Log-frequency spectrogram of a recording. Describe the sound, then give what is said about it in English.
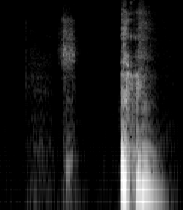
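A short intake of breath, then one rough, gravelly throat clearing, lasting under half a second, with no talking around it. “So clear his throat.”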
